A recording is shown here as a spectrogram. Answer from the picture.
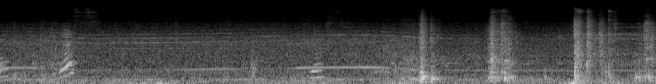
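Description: Plastic toys clattering and knocking in a plastic storage bin as they are handled, several sharp rattles from about two-thirds of the way in, over a steady low rumble.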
